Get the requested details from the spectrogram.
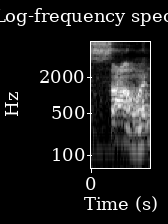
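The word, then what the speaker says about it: Samhain: the eve of sin it's actually s a m h a i n pronounced sin as it tells me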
